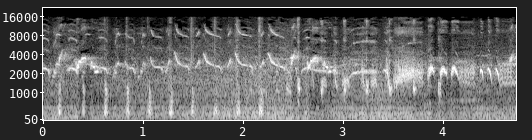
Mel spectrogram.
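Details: Tame Chinese hwamei in a carry cage, fanning its tail, delivers a busy string of short clipped notes and bouncing whistles, rising into a brighter warble near the end, with low background hum.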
